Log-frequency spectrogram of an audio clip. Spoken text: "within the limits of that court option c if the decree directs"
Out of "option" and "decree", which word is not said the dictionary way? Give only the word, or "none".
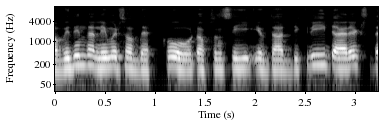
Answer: option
